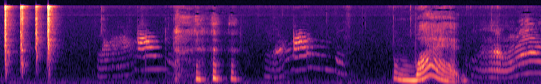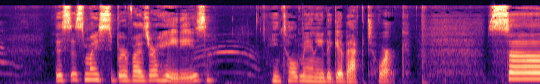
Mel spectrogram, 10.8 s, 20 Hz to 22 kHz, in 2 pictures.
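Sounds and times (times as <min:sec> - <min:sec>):
male cat meowing: 0:01.0 - 0:01.8, 0:02.6 - 0:03.5, 0:04.7 - 0:05.7, 0:07.5 - 0:08.1
speech: 0:02.0 - 0:02.5, 0:03.9 - 0:04.8, 0:06.0 - 0:10.8.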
